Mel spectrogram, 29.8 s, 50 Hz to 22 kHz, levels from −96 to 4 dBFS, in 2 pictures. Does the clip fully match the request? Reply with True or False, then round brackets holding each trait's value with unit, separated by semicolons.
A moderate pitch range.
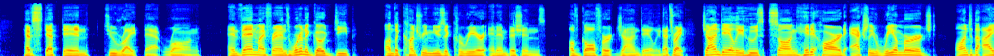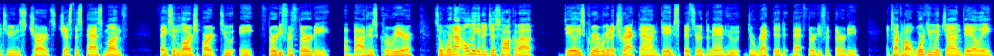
True (4.3 semitones)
